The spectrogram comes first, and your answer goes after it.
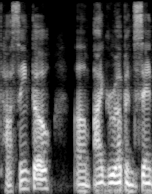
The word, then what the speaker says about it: San Jacinto: pronounce it different ways um it should be pronounced ha cinto i grew up in san jacinto county where we always pronounced it san jacinto instead of jacinto as it would be in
